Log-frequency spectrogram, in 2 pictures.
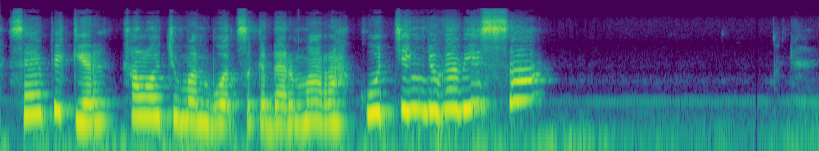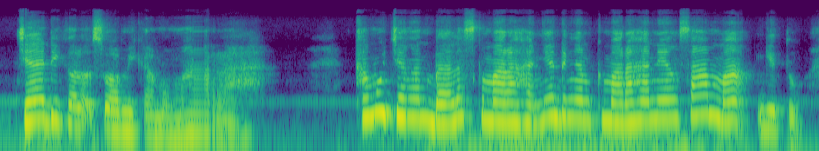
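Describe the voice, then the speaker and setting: Female preacher, casual storytelling style, lively quoted voices, pitched a bit high. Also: moderate pace. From Indonesia. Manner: chatty, animated storytelling, acts out quoted people. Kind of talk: casual religious talk.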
